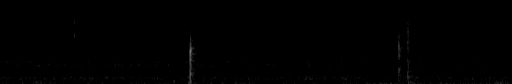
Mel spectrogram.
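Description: A few scattered faint clicks and taps, the sharpest about two seconds in, over a low room hum.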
